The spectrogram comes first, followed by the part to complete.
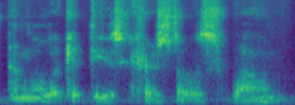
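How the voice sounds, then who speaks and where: A man's voice: very deep voice, fairly even intonation, brisk, a bit bright, slight background noise. A man playing in a tabletop game, speaking tersely and dryly in character. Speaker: player.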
